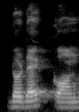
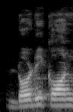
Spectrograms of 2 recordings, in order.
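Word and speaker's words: dodecagon: की जो स्पेलिंग लिखे हुए हैं डोडेडकॉन इसको पढ़ते हैं। कुछ लोग इसको डोडकॉन भी पढ़ रहे होते हैं।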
